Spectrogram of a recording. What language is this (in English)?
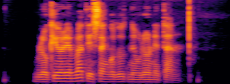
Basque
